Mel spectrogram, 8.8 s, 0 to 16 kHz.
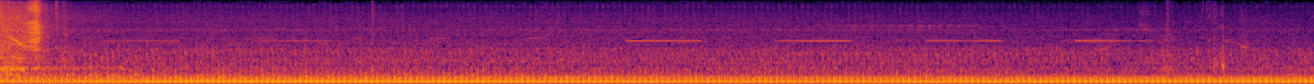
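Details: Mazda RX-7: steady low cranking drone pulsing about three times a second, never fires; cranks but won't start.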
